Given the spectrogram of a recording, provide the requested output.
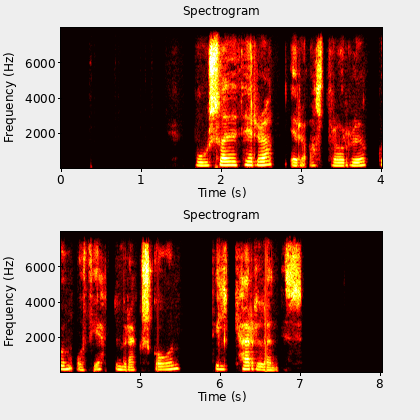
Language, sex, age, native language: Icelandic, female, 60-69, Icelandic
